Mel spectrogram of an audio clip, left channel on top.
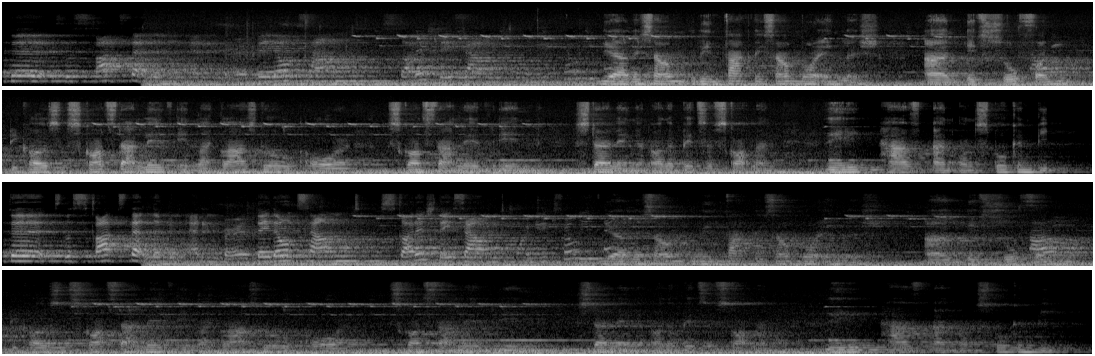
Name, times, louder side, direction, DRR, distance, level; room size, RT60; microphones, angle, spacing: voice 1, 0.1-6.1 10.3-10.8 19.1-19.5, right 3 dB, 50° right, 3 dB, 0.6 m, -32 dB
sound 1, 1.4-19.3, left 1 dB, 30° left, 0.5 m, -32 dB
voice 2, 5.9-10.7 11.0-16.3 16.6-21.4, left 6 dB, 90° left, 10 dB, 0.4 m, -32 dB
7.9 x 3.7 x 6.3 m, 2.6 s
head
